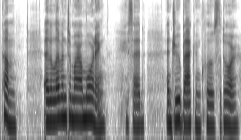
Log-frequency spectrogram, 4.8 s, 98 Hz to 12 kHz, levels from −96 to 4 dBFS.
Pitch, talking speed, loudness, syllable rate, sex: 180 Hz, 160 wpm, -18 LUFS, 5.5 syllables/s, female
